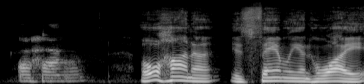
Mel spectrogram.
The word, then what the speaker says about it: ohana: Ohana. Say it after me. Ohana. Ohana.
